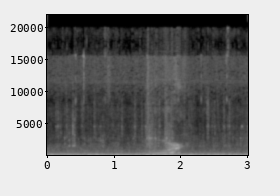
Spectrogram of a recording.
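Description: Car driving along the road, a steady low rumble and vibration from the engine and tyres filling the cabin throughout, with a faint rising whine near the middle and no talk.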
